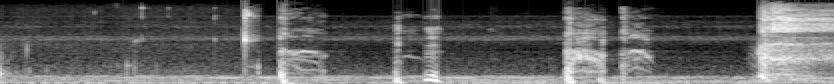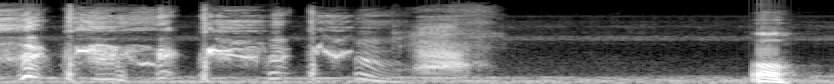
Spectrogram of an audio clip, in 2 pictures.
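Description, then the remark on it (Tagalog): A man coughs and clears his throat repeatedly, a rough, raspy burst of hacking in the middle followed by a few scattered coughs. “parang iba na yung tunog ng ubo mo.”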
